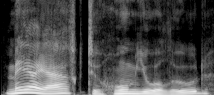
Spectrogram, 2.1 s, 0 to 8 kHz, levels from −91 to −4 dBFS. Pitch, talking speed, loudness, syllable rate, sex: 155 Hz, 195 wpm, -15 LUFS, 4.4 syllables/s, male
